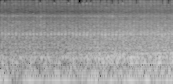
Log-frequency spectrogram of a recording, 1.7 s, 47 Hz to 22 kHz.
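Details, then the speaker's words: Hyundai i20 after fixing an open injector circuit that previously caused knocking, misfire and heavy vibration: steady, even idle, constant note, no knock, miss or shake; runs smoothly, normal idle. "स इजन चल र पूरा smooth देख स हो कोई वाइ बरेट नहीं बिल्कुल okay है"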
